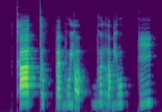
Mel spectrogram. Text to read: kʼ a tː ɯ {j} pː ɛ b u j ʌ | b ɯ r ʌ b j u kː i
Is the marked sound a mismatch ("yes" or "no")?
yes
